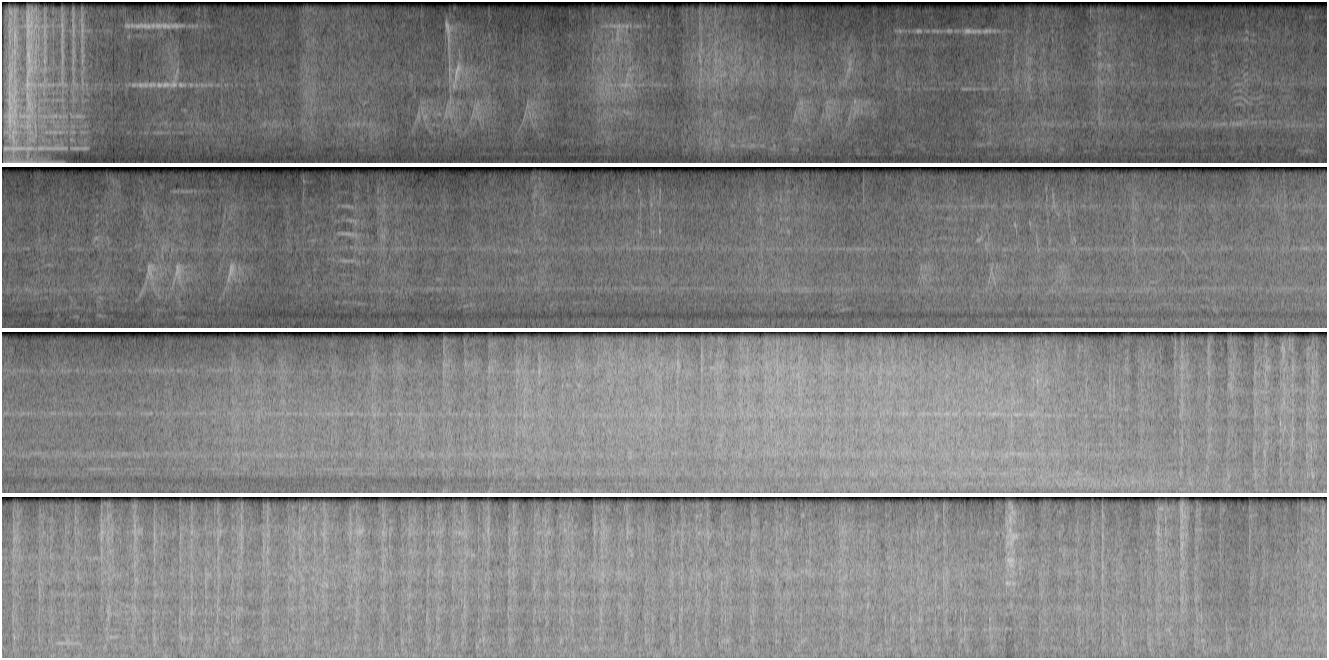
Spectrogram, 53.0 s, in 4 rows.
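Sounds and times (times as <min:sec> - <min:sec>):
passenger train passing: 0:00.0 - 0:53.0
coach wheels clattering over rails: 0:29.0 - 0:53.0.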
